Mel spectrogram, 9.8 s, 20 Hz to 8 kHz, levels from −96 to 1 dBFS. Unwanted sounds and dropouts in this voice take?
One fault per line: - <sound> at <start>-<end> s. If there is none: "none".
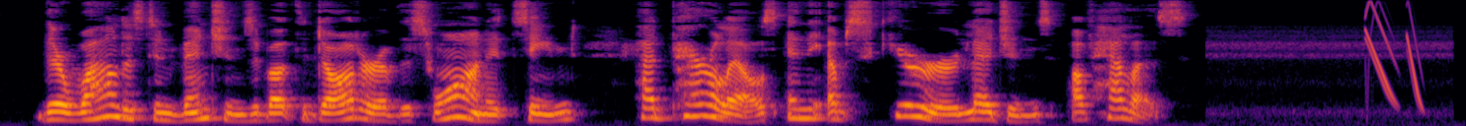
- chirp at 9.1-9.5 s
